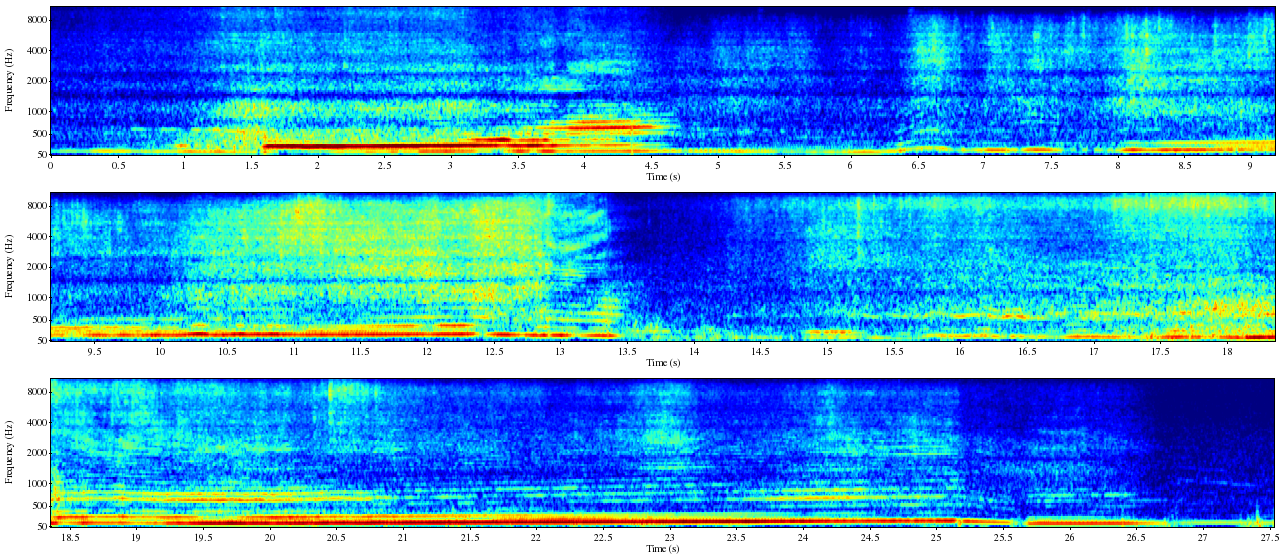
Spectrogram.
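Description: Rally car engine revving hard through the gears, its pitch climbing in each gear and dropping sharply at each shift, several times over.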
